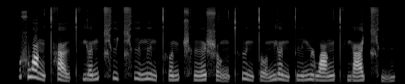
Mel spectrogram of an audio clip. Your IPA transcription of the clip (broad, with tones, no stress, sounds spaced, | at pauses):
ʂ w ɑ˥˩ ŋ t̪ʰ a̰˨˩ ɪ̯ t̪ʰ j ɛ˧˥ n t͡ɕʰ i˥˧ t͡ɕʰ i˥˧ n̪ i˥˩ n t̪ʰ ə˧˥ n ʈ͡ʂʰ e˧˥ ɪ̯ ʂ ɤ̰˨˩ ŋ t̪ʰ y˥˩ n t̪ ɤ̰˨˩ n̪ j ɛ˥˩ n t̪ i˧˥ n ɻ w ɑ˧˥ ŋ t̪ʰ j ä˧˥ t͡ɕʰ ḭ˨˩˦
